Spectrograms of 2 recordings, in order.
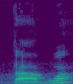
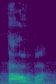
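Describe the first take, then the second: First: The u sound comes after the b. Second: The u sound comes before the b. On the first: "em vez de tábua" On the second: "as pessoas falam tauba"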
